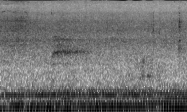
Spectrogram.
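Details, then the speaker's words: Honda Vario scooter: rough gravelly knocking growl steady over idle from the magneto side; the seal had slipped off the magneto rotor seat and its rubber had hardened, causing the growl. "Untuk silnya itu lepas dari dudukan spool magnet ini ya. Ini lepas dan karetnya mati sehingga timbul ngorok lah, krok terus seperti itu."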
